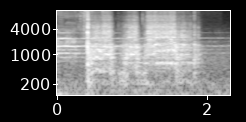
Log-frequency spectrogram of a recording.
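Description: A car engine cranks in a few harsh, grinding bursts with brief pauses between them, then goes quiet without catching because the car has no gas. It's fairly loud, with no talking.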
